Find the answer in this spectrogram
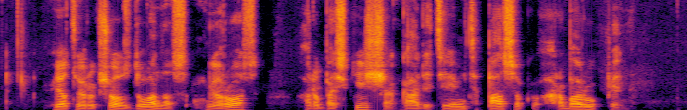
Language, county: Lithuanian, Panevėžys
